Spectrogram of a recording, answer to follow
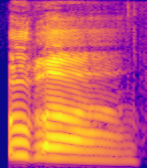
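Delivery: high, drawn-out silly squeal; playful falsetto. Pretend. Co-host playfully echoing "hoopla", high falsetto.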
